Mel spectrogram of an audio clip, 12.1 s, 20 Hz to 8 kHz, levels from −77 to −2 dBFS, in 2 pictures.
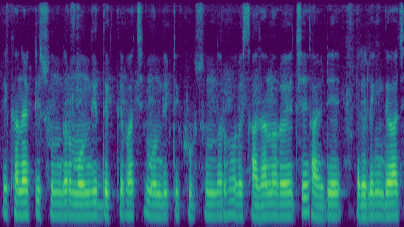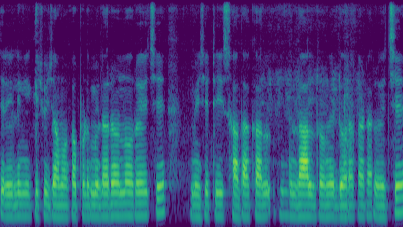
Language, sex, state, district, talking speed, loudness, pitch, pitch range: Bengali, male, West Bengal, Dakshin Dinajpur, 150 wpm, -24 LUFS, 115 Hz, 115-120 Hz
